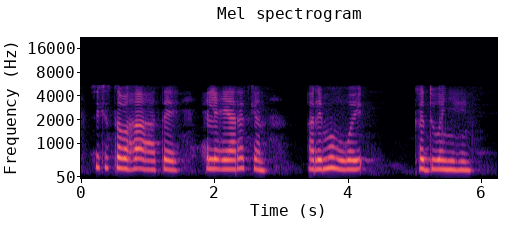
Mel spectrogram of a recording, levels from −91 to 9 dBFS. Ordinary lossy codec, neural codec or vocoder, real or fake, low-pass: MP3, 48 kbps; none; real; 5.4 kHz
